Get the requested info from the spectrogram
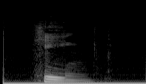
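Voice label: "hing7", Teochew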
